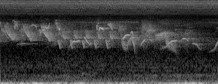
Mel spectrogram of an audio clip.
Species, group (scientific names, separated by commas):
Roeseliana roeselii, Orthoptera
